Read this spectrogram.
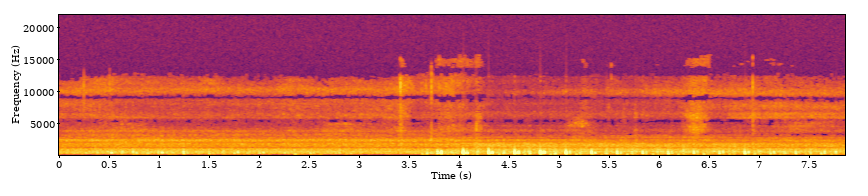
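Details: Rapid, regular whooshing pulses on Doppler, about 230 a minute: puppy heartbeats in a Morkie dog six weeks pregnant with her second litter.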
